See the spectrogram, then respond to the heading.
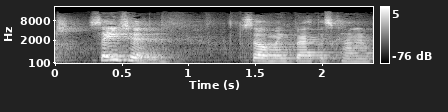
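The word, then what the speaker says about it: Seyton: Whose name is Satan. But it's not spelled like the devil. Satan, I am sick at heart when I behold.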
